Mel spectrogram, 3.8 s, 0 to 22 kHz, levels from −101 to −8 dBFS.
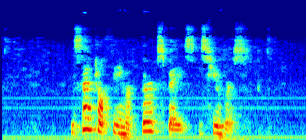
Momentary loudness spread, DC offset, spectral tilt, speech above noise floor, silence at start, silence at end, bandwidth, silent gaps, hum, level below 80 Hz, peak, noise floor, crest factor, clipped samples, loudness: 16 LU; under 0.1%; -6 dB/octave; 32 dB; 0.9 s; 0.8 s; 10 kHz; none; none; -50 dBFS; -4 dBFS; -54 dBFS; 22 dB; under 0.1%; -23 LUFS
